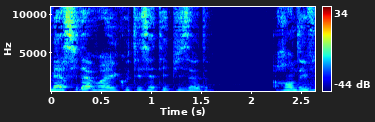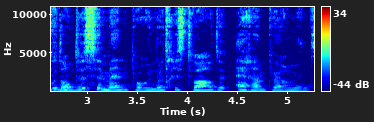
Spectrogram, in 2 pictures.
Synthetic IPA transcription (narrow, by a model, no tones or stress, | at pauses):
mɛʁsid̪avwaʁekut̪es̬ɛt̪epizɔd̪ | ʁɑ̃d̪evud̪ɑ̃d̪øsəmɛnpuʁynot̪χist̪waʁd̪əɛʁɛmpɛʁmɛ̃nt̪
